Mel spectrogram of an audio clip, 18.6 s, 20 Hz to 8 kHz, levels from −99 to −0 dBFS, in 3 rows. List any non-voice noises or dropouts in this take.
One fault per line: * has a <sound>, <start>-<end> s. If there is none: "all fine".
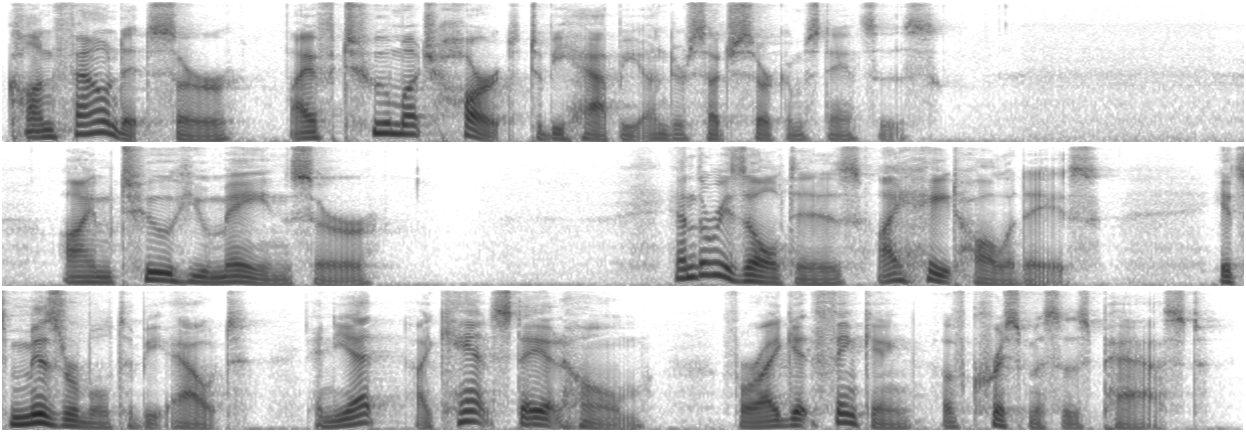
all fine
